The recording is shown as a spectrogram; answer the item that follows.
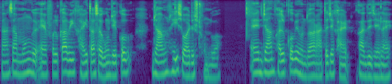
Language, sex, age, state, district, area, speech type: Sindhi, male, 18-30, Maharashtra, Thane, urban, spontaneous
